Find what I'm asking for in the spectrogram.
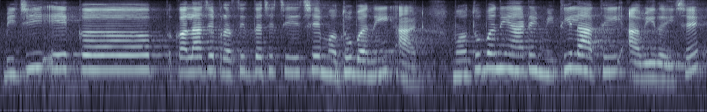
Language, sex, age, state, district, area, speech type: Gujarati, female, 45-60, Gujarat, Surat, urban, spontaneous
